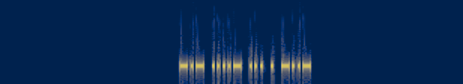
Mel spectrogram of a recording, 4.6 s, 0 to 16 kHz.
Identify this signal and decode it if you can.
Morse code, heard as a keyed tone, about 46 wpm, 700 Hz. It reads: K4SEX
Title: USA Call Signs - 5 Characters - Repeated 3x - 45wpm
